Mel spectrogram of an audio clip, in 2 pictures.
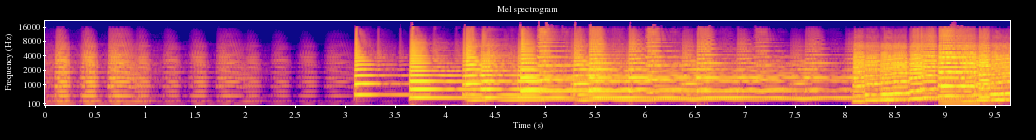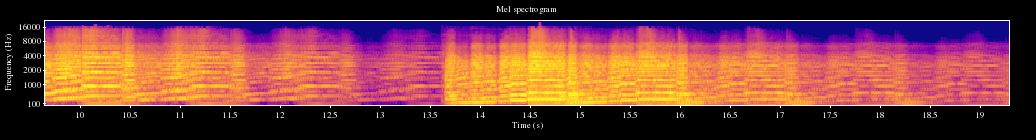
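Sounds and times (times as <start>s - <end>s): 
fanfare: 3.1s - 12.7s, 13.6s - 18.5s.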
